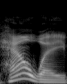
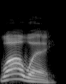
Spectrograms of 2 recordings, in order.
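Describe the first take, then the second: First: The first syllable sounds like 'how'. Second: The first syllable sounds like 'wah'. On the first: The speaker calls it wrong. "I have been using the Howway variation, which we now know to be bad and wrong" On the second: The speaker calls it right. "The official pronunciation is W A H W A Y"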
